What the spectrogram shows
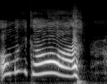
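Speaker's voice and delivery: over-the-top feminine voice, very high, loud squeal. Describing how she reacts when women seem afraid of her: exaggerated feminine voice. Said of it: "I s- probably sound like a twink".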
